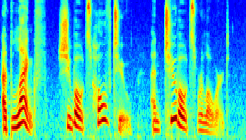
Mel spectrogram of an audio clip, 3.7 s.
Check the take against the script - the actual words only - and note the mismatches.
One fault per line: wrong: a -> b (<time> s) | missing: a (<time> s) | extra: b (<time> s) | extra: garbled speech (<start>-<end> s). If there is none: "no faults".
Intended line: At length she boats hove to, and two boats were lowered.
no faults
